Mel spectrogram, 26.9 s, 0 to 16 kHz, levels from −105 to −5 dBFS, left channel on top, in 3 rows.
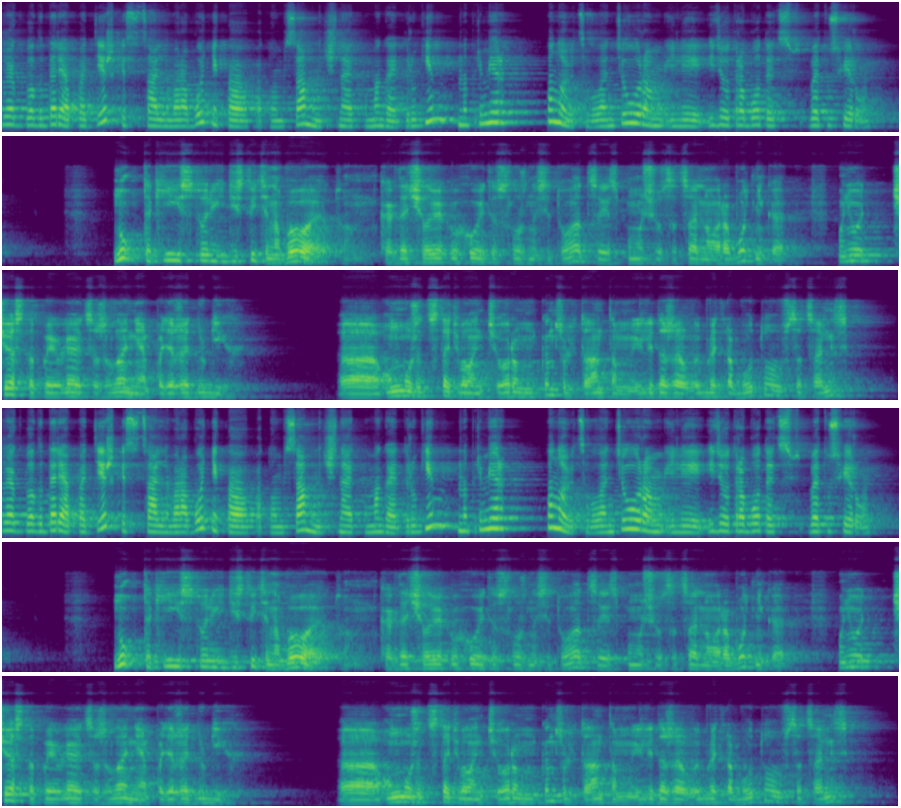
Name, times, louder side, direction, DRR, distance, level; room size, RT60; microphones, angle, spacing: voice 1, 0.0-5.1 5.5-8.7, right 3 dB, 35° right, 5 dB, 1.0 m, -29 dB
voice 2, 10.1-16.8 17.1-17.6 17.9-20.4 21.3-26.4, left 1 dB, 15° left, 12 dB, 1.2 m, -31 dB
25.5 x 11.0 x 9.4 m, 1.0 s
head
